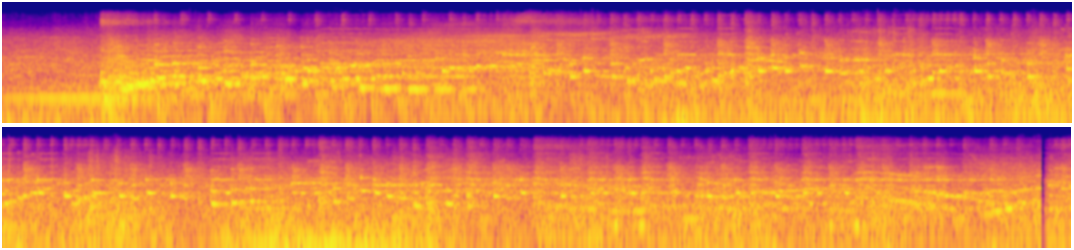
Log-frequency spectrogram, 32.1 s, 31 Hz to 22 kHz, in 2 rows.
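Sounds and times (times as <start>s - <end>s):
upbeat ride music over loudspeakers: 0.2s - 32.0s.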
